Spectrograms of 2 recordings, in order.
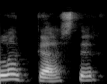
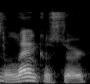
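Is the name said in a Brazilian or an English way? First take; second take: Brazilian; English. First: The name is said with Brazilian Portuguese pronunciation. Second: The name is said with English pronunciation. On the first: This is how people in Brazil know the name. The speaker calls it wrong. "não é assim que se pronuncia o nome em inglês" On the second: This is how the name is said in English, though few in Brazil would understand it. The speaker calls it right. "é assim que se pronuncia o nome em inglês"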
